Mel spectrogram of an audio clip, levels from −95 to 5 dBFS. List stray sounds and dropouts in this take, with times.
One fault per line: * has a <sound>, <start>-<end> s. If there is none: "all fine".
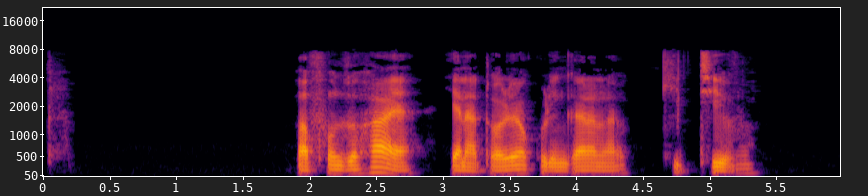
all fine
